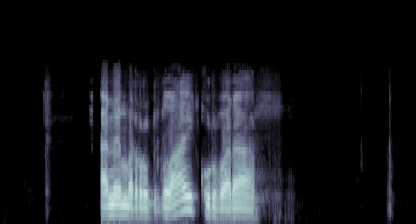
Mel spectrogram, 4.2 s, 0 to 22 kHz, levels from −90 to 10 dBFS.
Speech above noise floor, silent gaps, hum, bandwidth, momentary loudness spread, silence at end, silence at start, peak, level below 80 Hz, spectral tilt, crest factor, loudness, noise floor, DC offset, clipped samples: 76 dB; none; none; 7 kHz; 7 LU; 1.6 s; 1 s; 0 dBFS; -58 dBFS; -5 dB/octave; 18 dB; -15 LUFS; -90 dBFS; under 0.1%; under 0.1%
